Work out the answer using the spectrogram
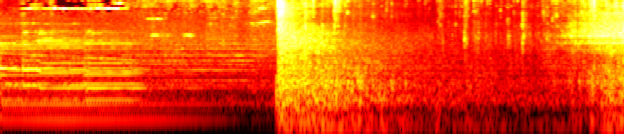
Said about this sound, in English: While we look down at our phones, they'll drop a bomb from a drone, then an explosion.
